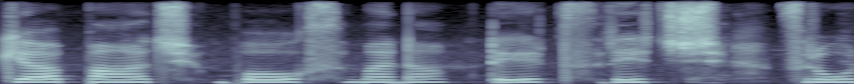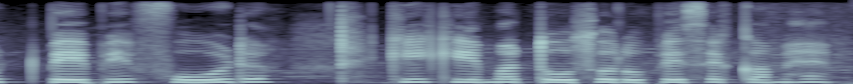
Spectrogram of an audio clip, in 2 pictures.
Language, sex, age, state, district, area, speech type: Urdu, female, 18-30, Uttar Pradesh, Ghaziabad, rural, read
